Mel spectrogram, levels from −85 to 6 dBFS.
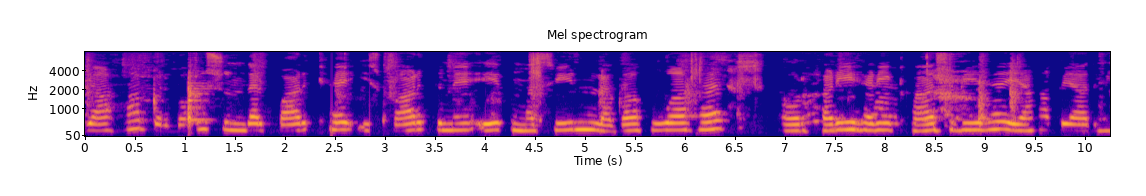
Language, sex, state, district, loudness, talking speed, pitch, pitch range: Hindi, female, Bihar, Sitamarhi, -17 LUFS, 140 wpm, 235 Hz, 225-250 Hz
